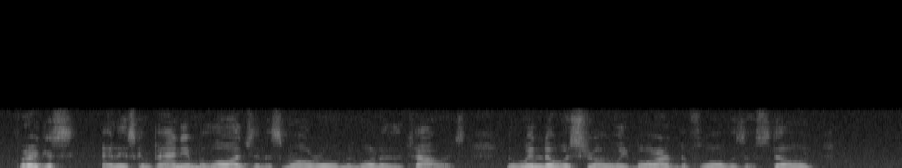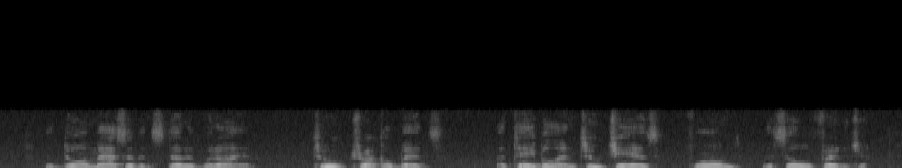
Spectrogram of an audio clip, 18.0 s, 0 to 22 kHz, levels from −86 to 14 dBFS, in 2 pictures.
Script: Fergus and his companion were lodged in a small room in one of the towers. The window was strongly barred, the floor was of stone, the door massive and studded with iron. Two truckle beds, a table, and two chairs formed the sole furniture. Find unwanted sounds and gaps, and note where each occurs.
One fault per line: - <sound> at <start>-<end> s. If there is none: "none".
none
